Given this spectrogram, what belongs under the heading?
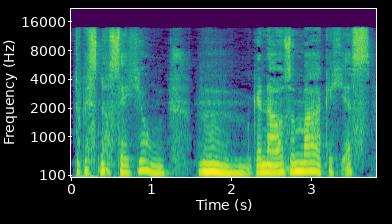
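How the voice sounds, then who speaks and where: Woman reader doing a raspy, domineering crone, low and husky, seductive menace. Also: steady tone, slow pace, dark tone, full character voice. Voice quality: rough, husky voice. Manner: murmuring and seductive, turning to shrieks. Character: lustful, vengeful witch-like crone woman.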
